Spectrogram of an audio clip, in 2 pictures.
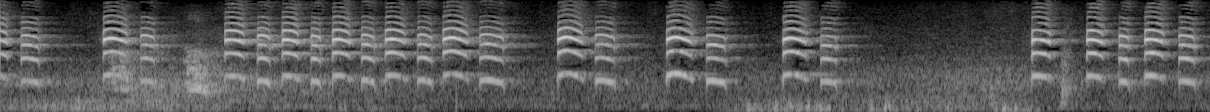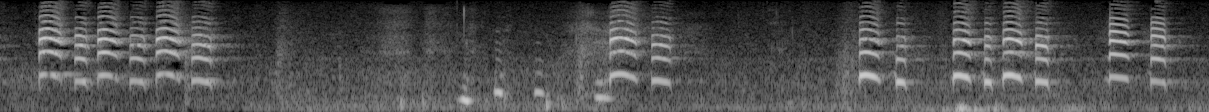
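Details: Australian Shepherd puppy, a blue merle male four and a half weeks old, crying indoors: rapid bursts of high, squeaky whines with falling pitch, repeated in clusters, pausing briefly midway, with faint handling noise.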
